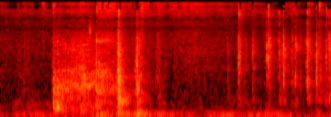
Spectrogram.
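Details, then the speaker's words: Keyboard after a DIY repair of a dead keyboard: quick, uneven key clicks and soft thumps, with every keystroke registering cleanly. Normal typing after the repair. "Can type anything you want. You can even go on a typing competition with it."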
